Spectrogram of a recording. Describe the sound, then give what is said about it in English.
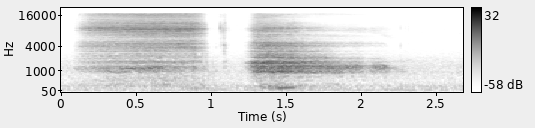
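A deep breath drawn in, heard as a long airy hiss, then after a brief pause a second long breathy rush that tapers off. No voices. “Take a deep breath.”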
